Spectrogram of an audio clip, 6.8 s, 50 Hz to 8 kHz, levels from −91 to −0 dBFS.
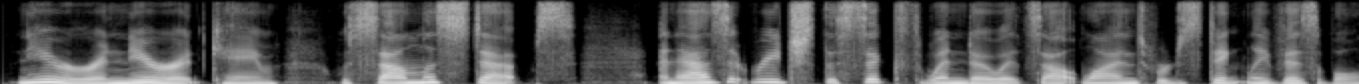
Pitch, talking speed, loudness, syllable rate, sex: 215 Hz, 175 wpm, -17 LUFS, 5.3 syllables/s, female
